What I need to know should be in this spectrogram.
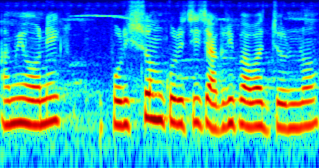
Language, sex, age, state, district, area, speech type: Bengali, female, 18-30, West Bengal, Paschim Medinipur, rural, spontaneous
